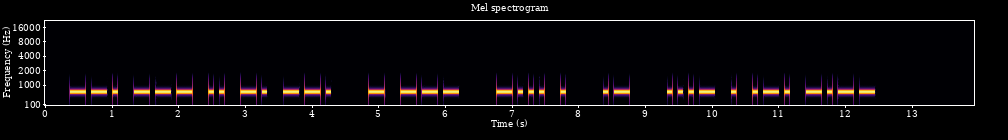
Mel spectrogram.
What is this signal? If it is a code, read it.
Morse code, heard as a keyed tone, about 15 wpm, 700 Hz. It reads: GOING TO BE A VERY
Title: Sets of 5 Words Encore 15wpm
